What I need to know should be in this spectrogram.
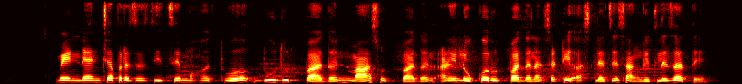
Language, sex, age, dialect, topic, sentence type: Marathi, male, 56-60, Standard Marathi, agriculture, statement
